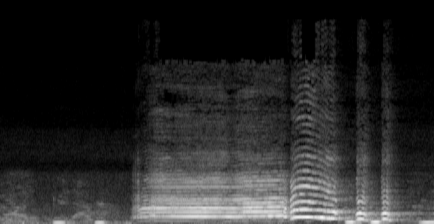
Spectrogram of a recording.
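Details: A siamang at Higashiyama Zoo gives soft low booms, then a loud, harsh drawn-out cry and quick falling hoots.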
